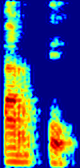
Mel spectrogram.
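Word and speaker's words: פַּרְעֹה: Ini P, ada dagesnya jadi P biasa bukan F ya. Jadi paro, artinya Fir'aun ya.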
